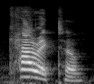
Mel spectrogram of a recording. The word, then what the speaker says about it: character: C plus H, the examples we have is character. Here, the sound is K, character. Character.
